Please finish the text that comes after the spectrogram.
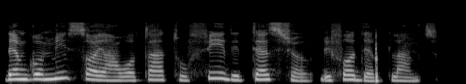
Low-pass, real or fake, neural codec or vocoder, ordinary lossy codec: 7.2 kHz; fake; codec, 16 kHz, 8 kbps, FunCodec, trained on LibriTTS, 25 frames a second; AAC, 48 kbps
